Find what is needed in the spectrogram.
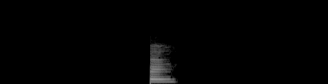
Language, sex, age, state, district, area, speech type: Santali, male, 18-30, West Bengal, Bankura, rural, conversation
